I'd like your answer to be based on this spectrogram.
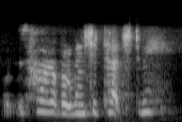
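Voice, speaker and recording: A frightened young woman in an old radio thriller. Her delivery is breathy and husky, heavy with theatrical dread. The recording is dull and hazy, like a 1940s broadcast. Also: high voice, little pitch movement, a little fast. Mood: horrified. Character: frightened young woman at sea, recounting horrors.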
